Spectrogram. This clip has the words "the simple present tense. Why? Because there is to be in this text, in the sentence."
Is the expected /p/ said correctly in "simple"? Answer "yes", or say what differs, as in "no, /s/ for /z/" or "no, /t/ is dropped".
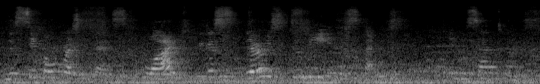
no, /p/ is dropped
